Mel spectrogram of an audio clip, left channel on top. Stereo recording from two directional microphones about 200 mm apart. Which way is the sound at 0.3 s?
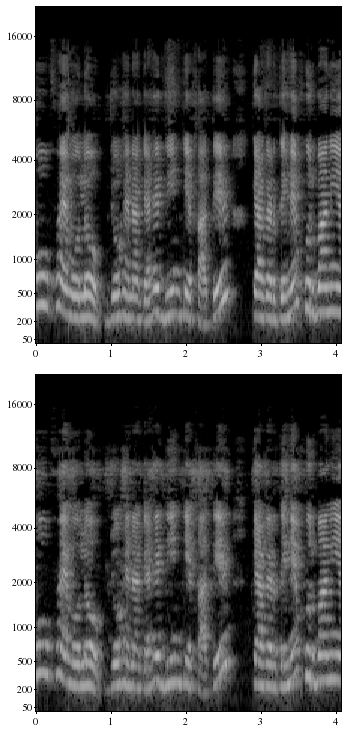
55° left (ahead or behind).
